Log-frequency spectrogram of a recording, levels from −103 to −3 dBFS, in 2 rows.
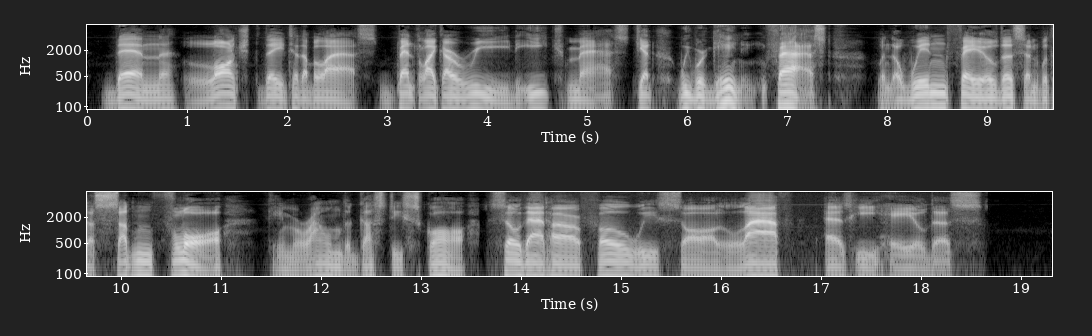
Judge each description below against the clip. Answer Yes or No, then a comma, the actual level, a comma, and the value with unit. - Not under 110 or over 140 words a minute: Yes, slow, 135 wpm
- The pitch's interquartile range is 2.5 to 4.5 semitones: No, average, 5.0 semitones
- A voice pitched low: Yes, very low, 85 Hz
